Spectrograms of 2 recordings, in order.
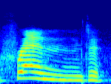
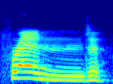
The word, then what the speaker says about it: friend: Entonces, especialmente al final de una palabra, en España tendéis a comeros esta letra, ¿vale? Y no hay que hacerlo, sino que hay que decirlo. Friend. Friend.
